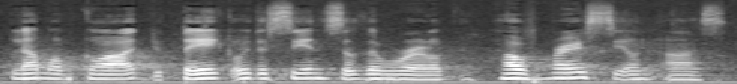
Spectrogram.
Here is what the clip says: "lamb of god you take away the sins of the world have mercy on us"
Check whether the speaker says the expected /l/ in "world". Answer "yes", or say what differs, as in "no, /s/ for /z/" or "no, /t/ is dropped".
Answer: yes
